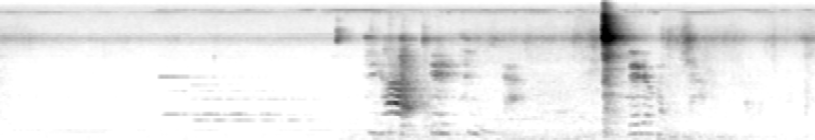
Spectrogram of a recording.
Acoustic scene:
elevator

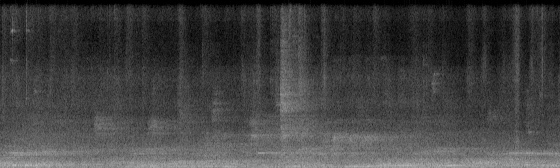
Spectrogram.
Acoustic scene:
subway station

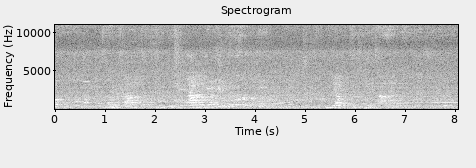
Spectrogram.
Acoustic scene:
crowded indoor space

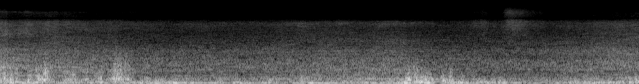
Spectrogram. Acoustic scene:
street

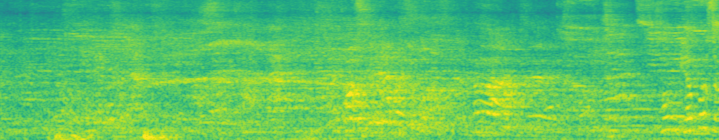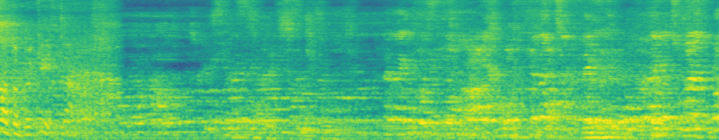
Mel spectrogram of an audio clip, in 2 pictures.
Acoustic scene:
crowded indoor space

